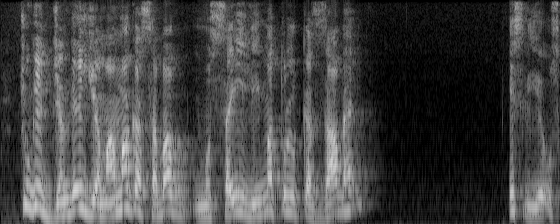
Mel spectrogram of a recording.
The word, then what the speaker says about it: مسیلمۃ: مسیلمۃ۔ لام کے نیچے زیر ہے، ہم تیزی سے لام کو ساکن پڑ جاتے ہیں، مسلمہ۔ مسیلمۃ۔ حضور صلی اللہ علیہ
